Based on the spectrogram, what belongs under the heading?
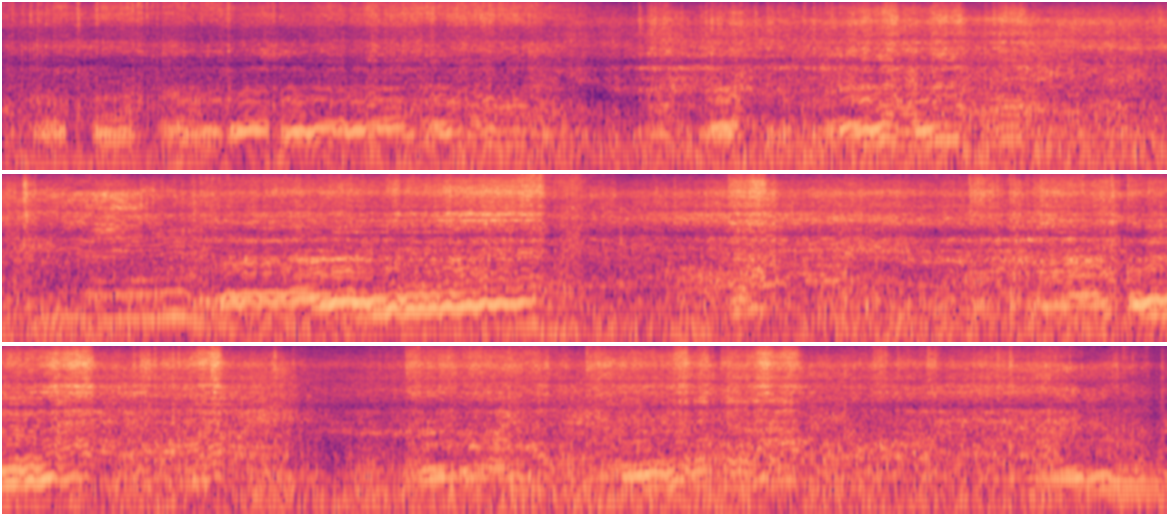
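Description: Two-stroke enduro motorcycle engine heard from on board, revving hard with its note climbing and dropping again and again as it is ridden flat out around a motocross-style special test.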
